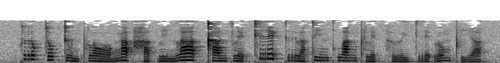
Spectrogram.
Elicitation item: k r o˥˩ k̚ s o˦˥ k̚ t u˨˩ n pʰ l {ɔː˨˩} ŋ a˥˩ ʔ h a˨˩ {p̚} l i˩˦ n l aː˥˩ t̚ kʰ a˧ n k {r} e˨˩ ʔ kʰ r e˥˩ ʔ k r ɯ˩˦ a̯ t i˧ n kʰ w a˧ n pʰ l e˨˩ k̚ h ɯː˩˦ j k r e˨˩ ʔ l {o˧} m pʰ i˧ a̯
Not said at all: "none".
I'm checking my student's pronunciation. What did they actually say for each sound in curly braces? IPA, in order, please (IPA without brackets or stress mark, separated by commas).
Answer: ɔː˨˩, t̚, l, o˥˩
